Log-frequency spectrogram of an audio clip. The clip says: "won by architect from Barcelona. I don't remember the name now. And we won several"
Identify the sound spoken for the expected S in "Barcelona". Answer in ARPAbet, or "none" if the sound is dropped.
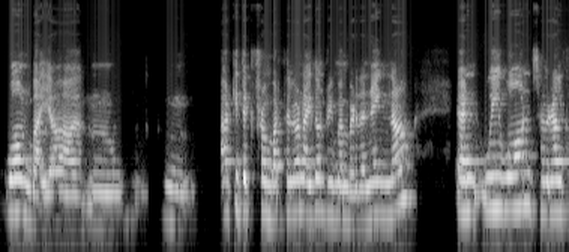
TH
